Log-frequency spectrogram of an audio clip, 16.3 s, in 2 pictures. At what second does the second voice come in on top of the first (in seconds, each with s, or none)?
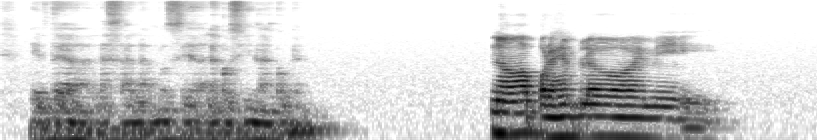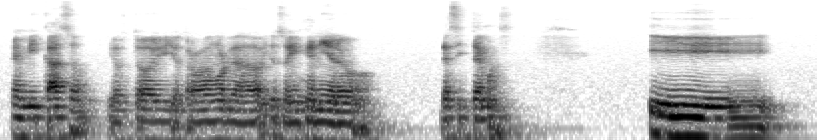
none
